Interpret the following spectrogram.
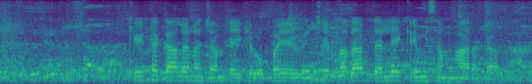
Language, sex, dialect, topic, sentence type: Telugu, male, Southern, agriculture, statement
